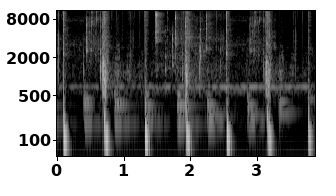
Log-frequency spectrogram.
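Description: A Red Sea ammonia test kit bottle leaking liquid, giving a steady rhythmic series of wet squishing drips, close and clear with no voices.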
